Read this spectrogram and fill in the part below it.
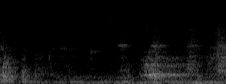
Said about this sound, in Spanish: No sé por qué mi perra está tan emocionada de ir al baño eso pasa cuando se siente mal. No es hora de ir al baño, ya había ido. Pero mm, me está pidiendo ir al baño, así que...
